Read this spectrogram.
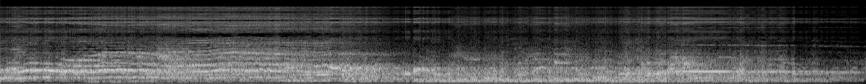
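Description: A small instrument plays soft, wavering musical notes in a large echoing hall.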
